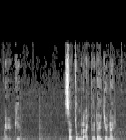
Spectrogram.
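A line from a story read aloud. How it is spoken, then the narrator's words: Pale, fearful muttering. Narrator (Vietnamese): Gương mặt ả tái đi vài phần, ả lẩm bẩm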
